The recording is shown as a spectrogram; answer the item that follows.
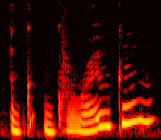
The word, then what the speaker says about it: Grogu: The worst person to ask about this, because I'm like, what, Grogu? Yeah, Baby Yoda. Yeah, well, you got the pronunciation right.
